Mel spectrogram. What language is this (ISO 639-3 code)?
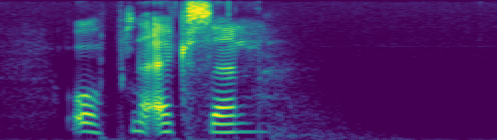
nor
